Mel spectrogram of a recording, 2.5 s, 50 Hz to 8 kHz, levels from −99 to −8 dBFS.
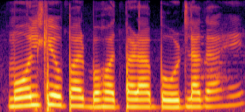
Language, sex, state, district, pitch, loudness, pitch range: Hindi, female, Madhya Pradesh, Bhopal, 200 Hz, -13 LUFS, 190-230 Hz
